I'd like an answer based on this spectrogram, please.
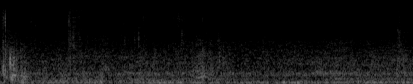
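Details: Steady rumbling buzz of a honey bee swarm as it is caught, low and constant, with a brief knock at the start and faint background noise.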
